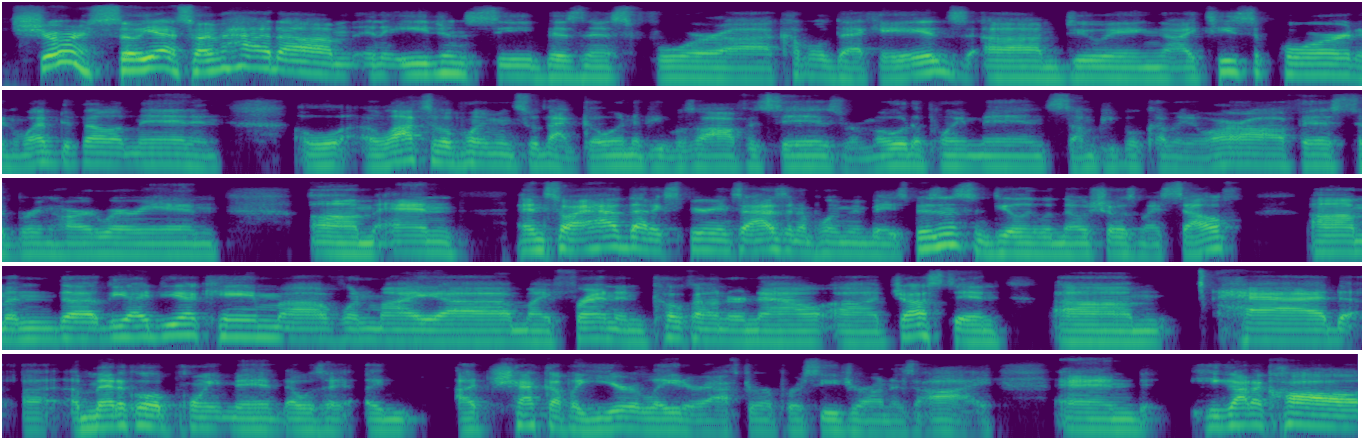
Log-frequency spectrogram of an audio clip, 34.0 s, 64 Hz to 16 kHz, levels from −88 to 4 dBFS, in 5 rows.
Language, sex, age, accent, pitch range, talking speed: English, male, 20-39, American, 115-135 Hz, 185 wpm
